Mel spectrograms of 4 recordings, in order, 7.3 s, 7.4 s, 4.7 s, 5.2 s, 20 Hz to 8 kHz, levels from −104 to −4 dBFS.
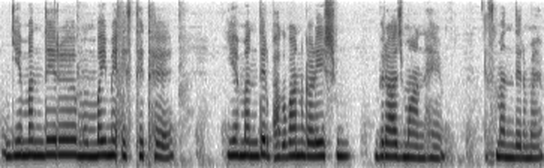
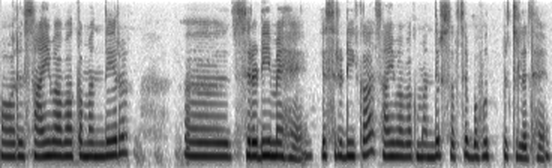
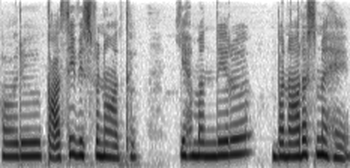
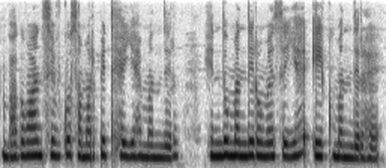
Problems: none marked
